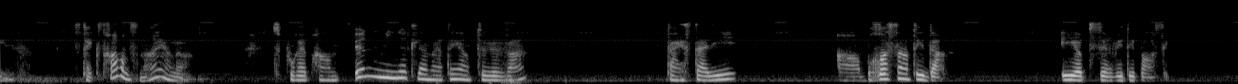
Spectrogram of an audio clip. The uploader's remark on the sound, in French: Cet épisode a été enregistré à l’extérieur, la qualité audio n’est pas maximale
